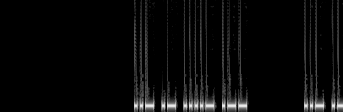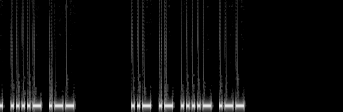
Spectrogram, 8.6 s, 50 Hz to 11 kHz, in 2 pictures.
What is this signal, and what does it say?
Morse code, heard as a keyed tone, about 36 wpm, 700 Hz. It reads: UA4W UA4W UA4W
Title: DXCC-100 Call Signs - 4 Characters - Repeated 3x - 35wpm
